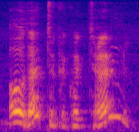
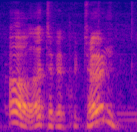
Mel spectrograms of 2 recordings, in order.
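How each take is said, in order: First: It is said in Yoda's voice. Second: It is said in the speaker's normal voice.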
